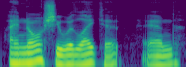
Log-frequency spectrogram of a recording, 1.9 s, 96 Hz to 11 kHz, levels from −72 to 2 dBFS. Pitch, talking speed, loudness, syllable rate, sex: 120 Hz, 225 wpm, -15 LUFS, 4.9 syllables/s, male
